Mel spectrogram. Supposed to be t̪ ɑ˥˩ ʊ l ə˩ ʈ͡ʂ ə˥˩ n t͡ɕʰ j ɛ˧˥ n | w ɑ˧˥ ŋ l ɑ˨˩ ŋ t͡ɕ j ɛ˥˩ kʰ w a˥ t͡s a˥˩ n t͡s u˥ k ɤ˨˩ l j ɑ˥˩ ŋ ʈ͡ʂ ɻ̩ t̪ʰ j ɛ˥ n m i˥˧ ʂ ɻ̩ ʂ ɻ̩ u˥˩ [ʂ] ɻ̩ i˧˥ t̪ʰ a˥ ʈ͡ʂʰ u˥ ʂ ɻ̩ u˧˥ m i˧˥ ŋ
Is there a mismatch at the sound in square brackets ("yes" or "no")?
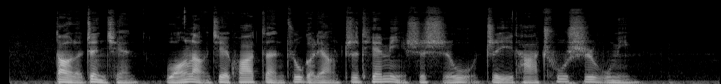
yes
